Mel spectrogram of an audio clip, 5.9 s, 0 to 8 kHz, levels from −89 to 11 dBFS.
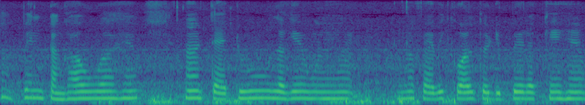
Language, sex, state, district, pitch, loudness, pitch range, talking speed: Hindi, female, Bihar, Gopalganj, 190 Hz, -24 LUFS, 180-200 Hz, 195 wpm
